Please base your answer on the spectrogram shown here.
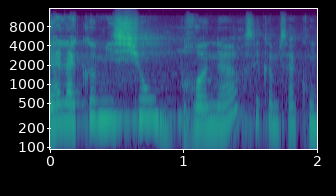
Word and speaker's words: Bronner: Il y a la commission Bronner, c'est comme ça qu'on prononce, qui va arriver contre le conspirationnisme, les fake news, tout ça.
